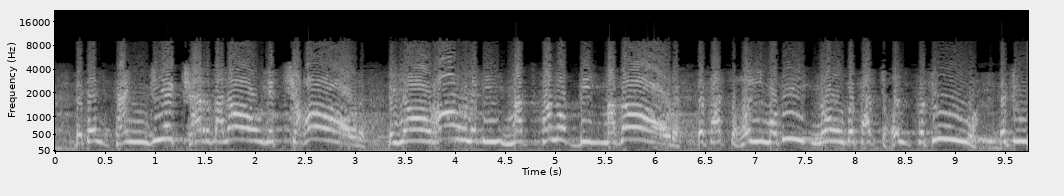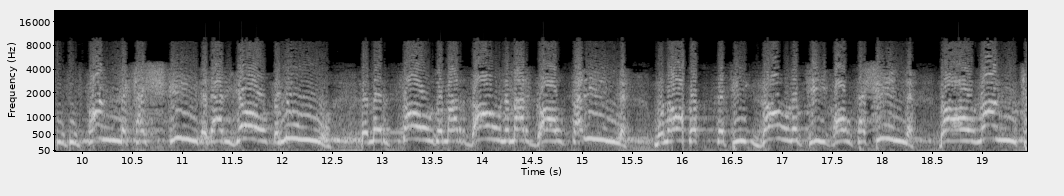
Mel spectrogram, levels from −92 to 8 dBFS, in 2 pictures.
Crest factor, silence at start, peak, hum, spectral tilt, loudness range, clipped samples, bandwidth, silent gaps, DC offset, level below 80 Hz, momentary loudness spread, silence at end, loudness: 10 dB; 0 s; -4 dBFS; none; -5.5 dB/octave; 1 LU; under 0.1%; 9.4 kHz; none; under 0.1%; -42 dBFS; 4 LU; 0 s; -14 LUFS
